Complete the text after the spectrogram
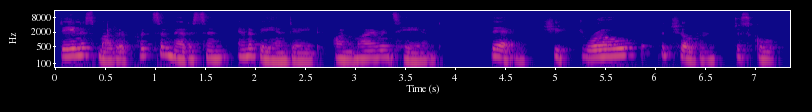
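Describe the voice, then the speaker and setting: A woman reading a children's story aloud in an expressive, deliberate storytelling way. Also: lowish voice. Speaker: volunteer storybook reader.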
